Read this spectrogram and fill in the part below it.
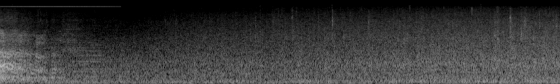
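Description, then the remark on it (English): Steady rain pours down in a dense, constant hiss of drops striking surfaces, fairly loud, with no pauses throughout. “Hey, it's raining.”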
